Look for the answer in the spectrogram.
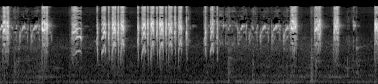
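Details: Sogon song played as a sound to prompt a caged bird to answer: very high, sharp chirps and quick trilled bursts in clusters of several notes, with short pauses and a faint low hum underneath.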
